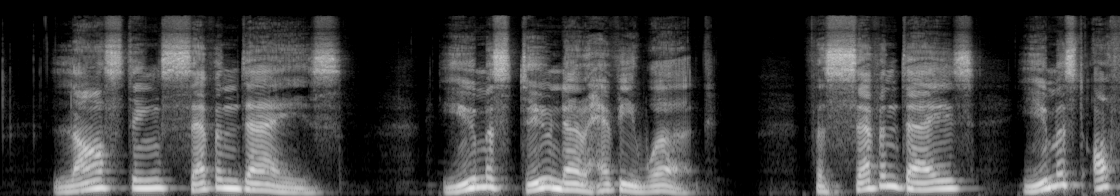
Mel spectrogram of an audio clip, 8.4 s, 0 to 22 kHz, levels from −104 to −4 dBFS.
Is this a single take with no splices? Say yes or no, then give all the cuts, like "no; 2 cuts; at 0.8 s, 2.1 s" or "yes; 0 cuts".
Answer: no; 1 cut; at 3.2 s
